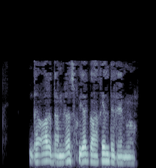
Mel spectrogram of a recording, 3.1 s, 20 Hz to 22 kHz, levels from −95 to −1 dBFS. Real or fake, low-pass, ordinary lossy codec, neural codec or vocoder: fake; 7.2 kHz; MP3, 24 kbps; codec, 16 kHz in and 24 kHz out, 1.1 kbps, FireRedTTS-2 codec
